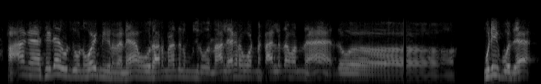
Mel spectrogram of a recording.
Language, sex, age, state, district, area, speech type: Tamil, male, 30-45, Tamil Nadu, Chengalpattu, rural, conversation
